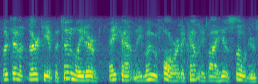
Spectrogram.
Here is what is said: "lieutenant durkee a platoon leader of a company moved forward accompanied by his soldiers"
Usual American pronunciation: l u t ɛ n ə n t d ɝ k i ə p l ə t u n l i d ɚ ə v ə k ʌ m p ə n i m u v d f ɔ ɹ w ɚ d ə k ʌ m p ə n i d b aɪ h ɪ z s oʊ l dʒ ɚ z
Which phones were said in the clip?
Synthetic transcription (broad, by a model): l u t ɛ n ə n d ɝ k i ə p ə t u n l i d ɚ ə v ə k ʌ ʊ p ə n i m u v f ɔ ɹ w ɚ d ə k ʌ m p ə n i d b aɪ ɪ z s oʊ l dʒ ɚ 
